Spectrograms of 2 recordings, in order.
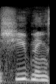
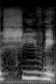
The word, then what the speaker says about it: Chevening: So, how did you hear about the Chevening Scholarship, and why did you decide to apply?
